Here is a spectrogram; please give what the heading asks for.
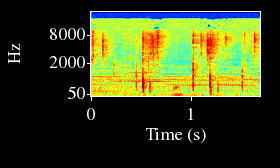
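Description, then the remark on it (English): A handful of hard footsteps tap at an unhurried, slightly uneven pace over a steady low hum as two people walk through an abbey into its residence wing, each step short and moderately loud, with no one speaking. “The two of you walk through the abbey into the residence wing.”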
